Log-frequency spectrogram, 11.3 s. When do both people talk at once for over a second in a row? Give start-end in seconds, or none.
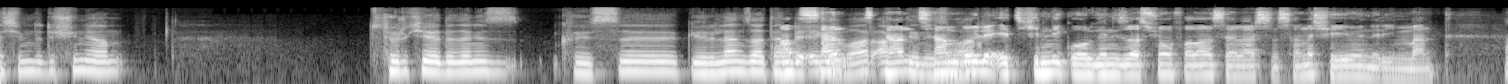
5.8-7.5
